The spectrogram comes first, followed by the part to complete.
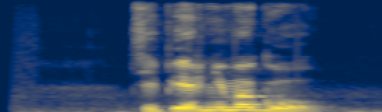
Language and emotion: Russian, angry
